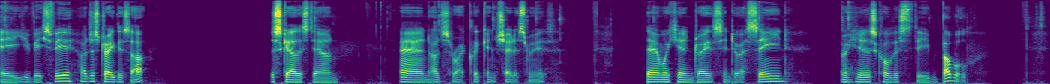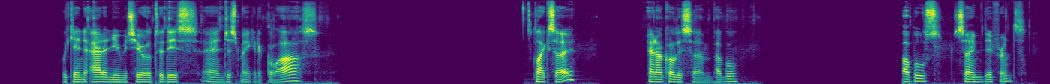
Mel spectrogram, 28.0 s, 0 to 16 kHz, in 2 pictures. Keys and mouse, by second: 0.5 g, 2.9 click, 3.2 s, 4.2 click, 5.8-6.7 drag, 7.2 shift+middle click, 11.1 click, 11.3 click, 12.8-13.9 shift+drag, 12.8 shift+b, 15.2 click, 16.2 click, 16.3 x, 16.8 shift+a, 18.3 s, 20.5-20.9 drag, 22.5-24.4 drag, 23.7 shift+b, 24.4 shift+middle click, 25.7 click.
